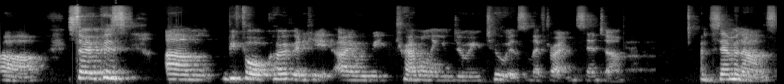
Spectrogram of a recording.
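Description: A fairly high-pitched woman with an Australian accent, at a fairly slow pace, with ordinary pitch variation and big swings in loudness. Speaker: jiu-jitsu champion. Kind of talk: podcast interview.

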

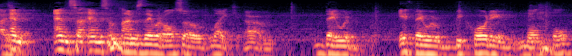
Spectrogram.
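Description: Noticeable background noise fills the recording. The speech comes at a moderate pace with audible room echo. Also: man, medium pitch for a man, ordinary pitch variation. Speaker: Sunday school teacher. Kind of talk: lecture. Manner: halting with many fillers.

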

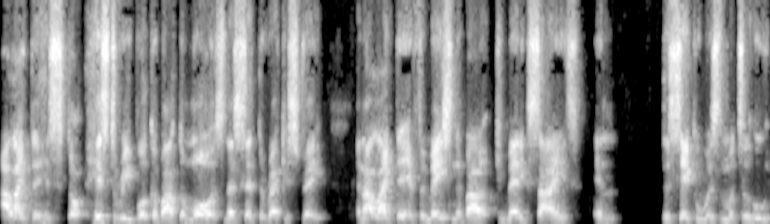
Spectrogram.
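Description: A man with a New York accent, at a moderate pace. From US Northeast. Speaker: event promoter. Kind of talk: heated debate.

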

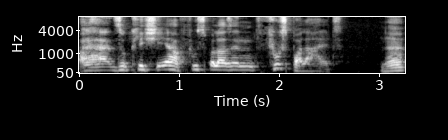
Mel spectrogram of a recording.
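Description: A man's fairly high voice with vocal fry and a dark, mellow tone. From Germany. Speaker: professional footballer. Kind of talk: casual interview.

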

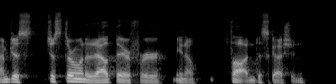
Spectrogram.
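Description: A man with an American accent, lively intonation and a fairly quick pace against a quiet background. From California. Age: 30s. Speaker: podcast host. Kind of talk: opinion monologue; casual interview.

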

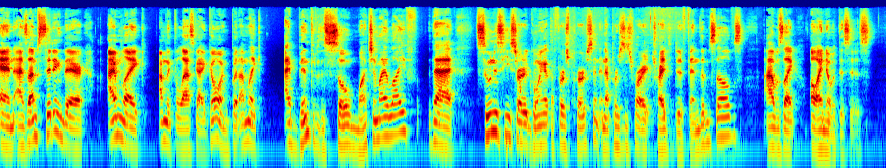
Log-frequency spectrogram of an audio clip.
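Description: A man with an American accent speaks at a moderate pace and medium pitch with lively intonation, in an ordinary speaking voice. The recording is very clean, with a silent background. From US South, Miami, Florida. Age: 30s. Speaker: painter. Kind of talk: casual chat.

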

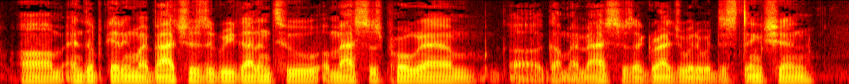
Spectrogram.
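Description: On a very clean recording with a silent background, a man with a New York accent talks at a very deep, low pitch. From Queens, New York, US. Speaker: DJ and podcast co-host. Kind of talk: casual chat.

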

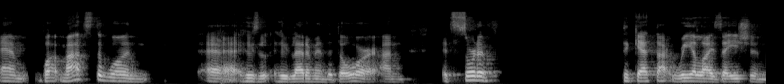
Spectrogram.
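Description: A man with a Dublin accent, fairly high-pitched, at a fairly slow pace with long, frequent pauses and ordinary pitch variation. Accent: Dublin Irish. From Ireland, Dublin. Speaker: film director. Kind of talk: interview. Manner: hesitant, filler-heavy.

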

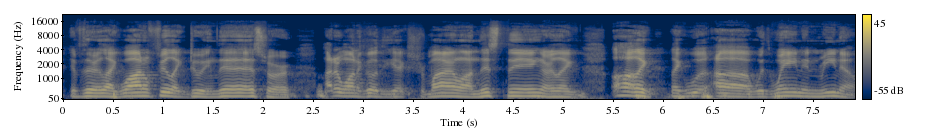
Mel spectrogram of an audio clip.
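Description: This man has an unremarkable speaking voice, pitched fairly high, with ordinary pitch variation at a moderate pace. The recording is very clean, with a silent background. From Mexican-American, US. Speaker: stand-up comedian. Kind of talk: casual chat. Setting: comedy club.

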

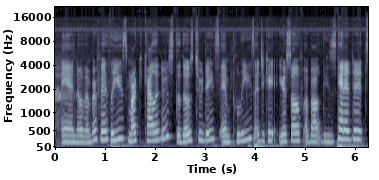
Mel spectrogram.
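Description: A woman with an American accent talks at a moderate pace in a fairly high pitch. She has a plain, everyday voice with ordinary pitch variation. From Richmond, Virginia. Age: 20s. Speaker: student fellow. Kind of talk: interview.

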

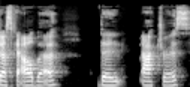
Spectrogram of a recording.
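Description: A woman speaks with an American accent in a very clean recording with a silent background. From US West Coast, suburb outside Los Angeles. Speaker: fashion stylist. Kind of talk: casual interview conversation.

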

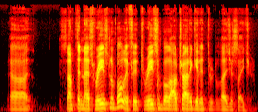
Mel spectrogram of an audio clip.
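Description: A man with a Louisiana accent and a medium pitch, at a very fast pace. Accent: Louisiana Southern US. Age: 60s. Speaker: state senator. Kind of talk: interview.

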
